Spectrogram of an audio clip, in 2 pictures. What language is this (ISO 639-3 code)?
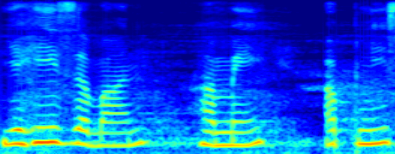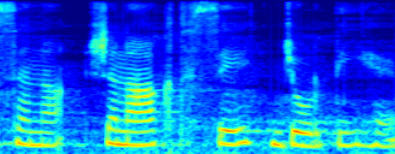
urd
